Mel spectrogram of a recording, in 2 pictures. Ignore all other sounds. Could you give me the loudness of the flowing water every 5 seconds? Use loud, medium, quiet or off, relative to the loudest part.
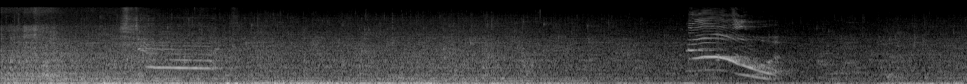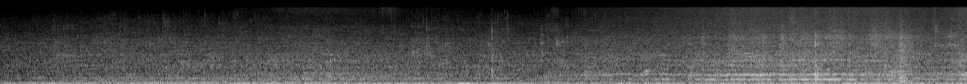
loud, medium, loud, loud.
